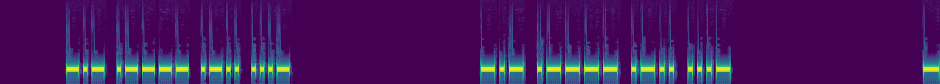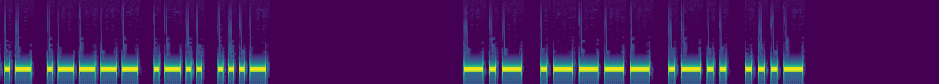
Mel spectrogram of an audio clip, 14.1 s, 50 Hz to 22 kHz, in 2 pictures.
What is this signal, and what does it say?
Morse code, heard as a keyed tone, about 32 wpm, 700 Hz. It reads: K1LV K1LV K1LV K1LV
